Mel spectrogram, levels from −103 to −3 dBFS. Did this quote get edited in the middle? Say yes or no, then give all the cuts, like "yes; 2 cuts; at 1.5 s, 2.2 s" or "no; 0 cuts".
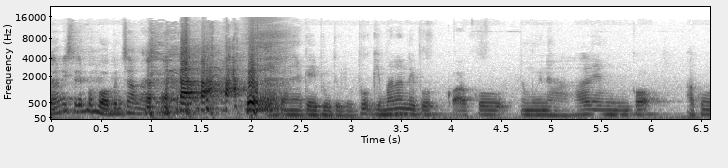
yes; 2 cuts; at 2.1 s, 4.6 s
